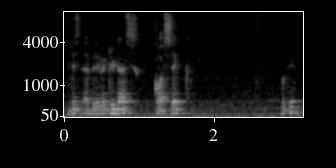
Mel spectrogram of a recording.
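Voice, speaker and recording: A man's voice: mid-range voice, darkish tone. Young man tutoring over noticeable background noise. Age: teens to young adult. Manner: deliberate step-by-step explaining with short phrases. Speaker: maths tutor. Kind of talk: whiteboard maths lesson. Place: small room indoors at a whiteboard. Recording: noisy small-room camera recording.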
